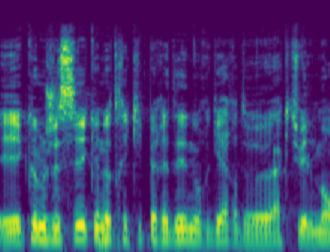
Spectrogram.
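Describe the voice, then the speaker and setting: A man with a Belgian accent talks at a very fast pace with fairly even intonation, recorded very cleanly against a silent background. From Belgium. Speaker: sales director presenting at a conference. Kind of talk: conference presentation. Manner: hesitant, many filler sounds.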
